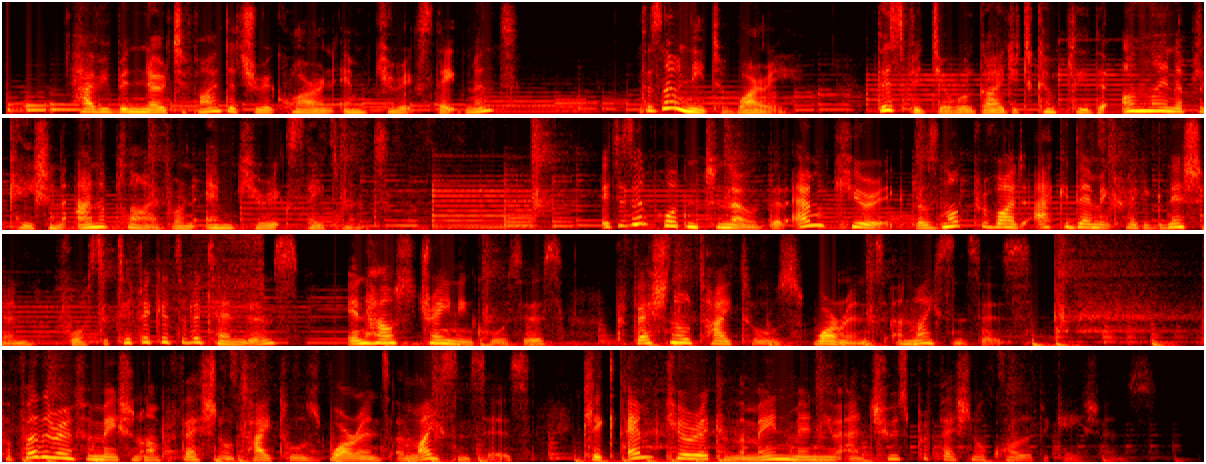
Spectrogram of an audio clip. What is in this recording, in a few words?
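Maltese English, female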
